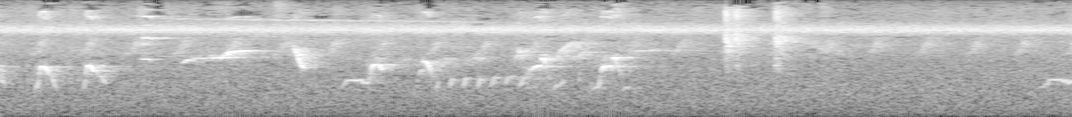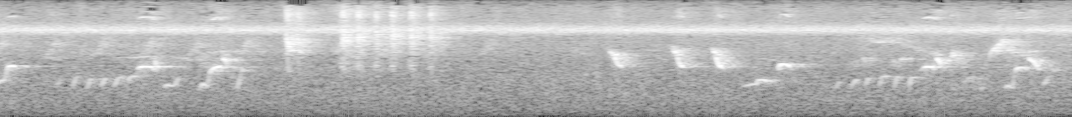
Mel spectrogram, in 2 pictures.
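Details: Forest-dwelling wild white-rumped shama song for luring other shamas: quick stepped notes and whistled slurs in bursts, with a constant shrill insect hum and brief loud buzzy insect bursts.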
